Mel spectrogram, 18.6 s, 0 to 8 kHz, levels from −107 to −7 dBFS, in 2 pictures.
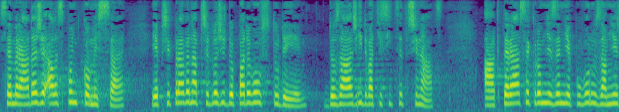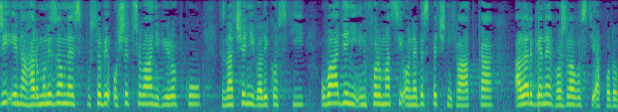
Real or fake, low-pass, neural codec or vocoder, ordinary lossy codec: real; none; none; none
